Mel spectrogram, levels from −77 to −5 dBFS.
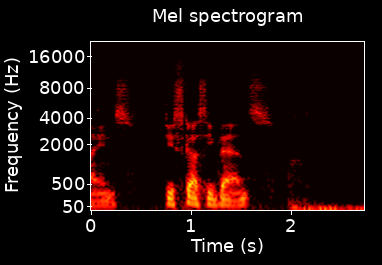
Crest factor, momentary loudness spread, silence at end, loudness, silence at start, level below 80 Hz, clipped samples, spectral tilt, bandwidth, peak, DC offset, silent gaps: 18 dB; 16 LU; 0 s; -37 LUFS; 0 s; -54 dBFS; under 0.1%; -6 dB/octave; 17 kHz; -20 dBFS; under 0.1%; none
